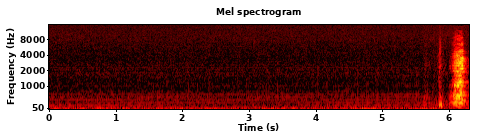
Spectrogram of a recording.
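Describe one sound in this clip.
Footsteps tread softly across a wooden stage.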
